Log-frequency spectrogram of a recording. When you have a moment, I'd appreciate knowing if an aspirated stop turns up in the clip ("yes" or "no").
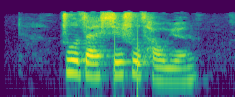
yes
